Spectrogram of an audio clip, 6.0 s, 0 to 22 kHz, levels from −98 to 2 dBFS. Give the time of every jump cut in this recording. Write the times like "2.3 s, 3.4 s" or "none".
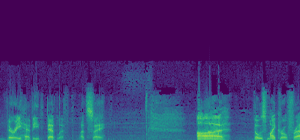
none

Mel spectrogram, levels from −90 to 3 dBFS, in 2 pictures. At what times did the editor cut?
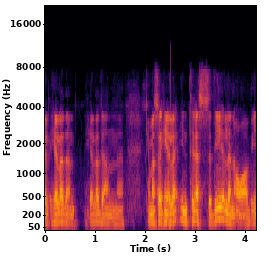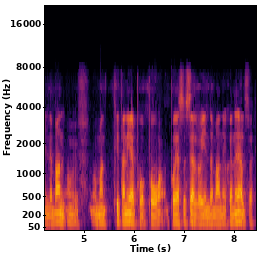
4.6 s

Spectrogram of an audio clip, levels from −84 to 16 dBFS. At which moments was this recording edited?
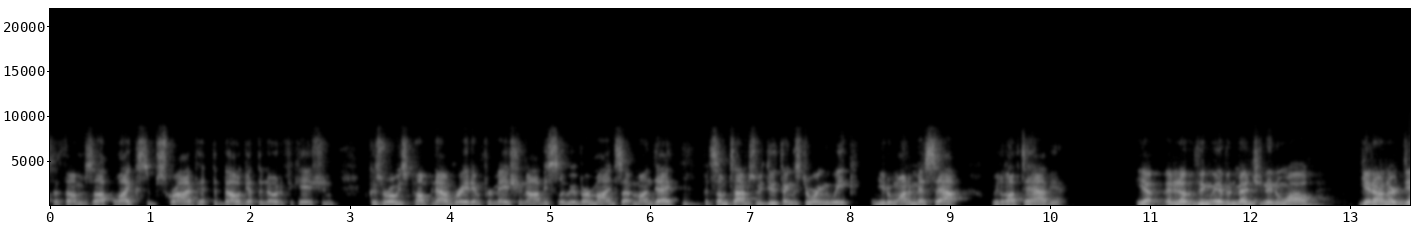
none

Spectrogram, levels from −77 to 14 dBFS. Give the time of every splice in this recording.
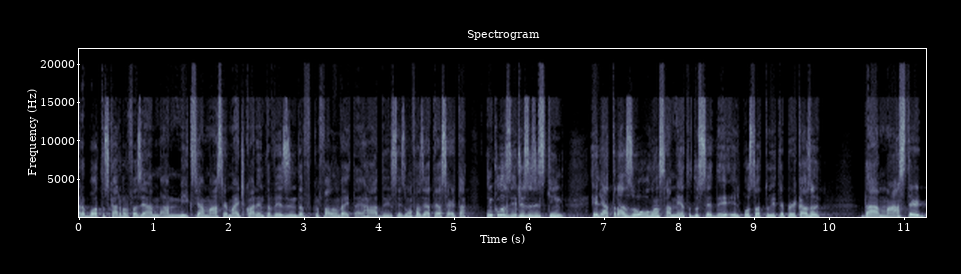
5.9 s, 9.1 s

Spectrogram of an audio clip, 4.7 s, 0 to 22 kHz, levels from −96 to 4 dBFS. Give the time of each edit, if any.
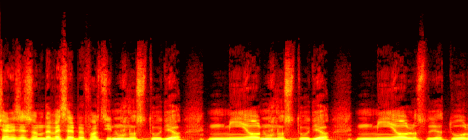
2.6 s

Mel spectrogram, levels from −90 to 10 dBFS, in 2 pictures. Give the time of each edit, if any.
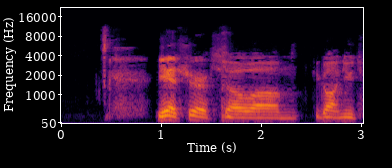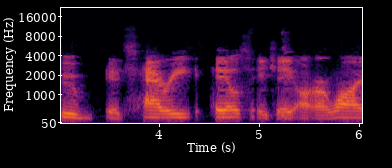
2.4 s, 3.4 s, 4.4 s

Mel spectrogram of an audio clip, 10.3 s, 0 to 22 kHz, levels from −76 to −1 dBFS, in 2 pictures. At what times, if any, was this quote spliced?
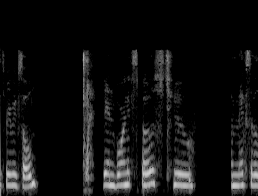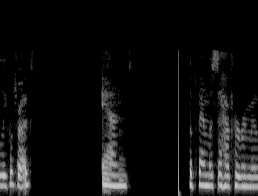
2.0 s, 4.6 s

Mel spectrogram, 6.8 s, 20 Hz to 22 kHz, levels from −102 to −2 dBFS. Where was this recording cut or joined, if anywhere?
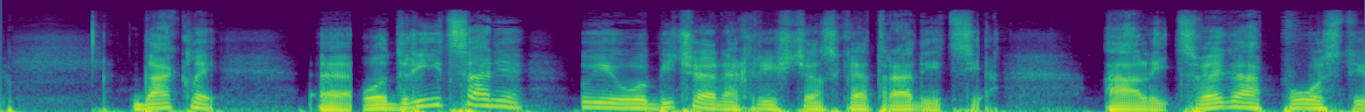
1.7 s, 2.9 s, 5.9 s

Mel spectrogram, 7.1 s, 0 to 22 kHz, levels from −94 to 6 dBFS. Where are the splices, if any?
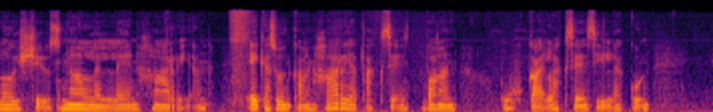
4.1 s

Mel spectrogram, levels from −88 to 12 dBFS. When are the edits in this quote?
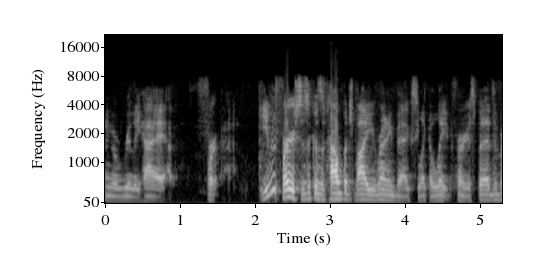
2.3 s, 3.3 s, 4.2 s

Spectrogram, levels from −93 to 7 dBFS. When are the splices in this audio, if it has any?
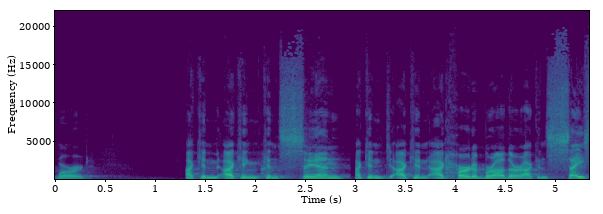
2.1 s, 2.9 s, 3.9 s

